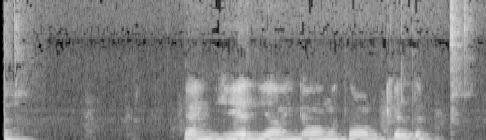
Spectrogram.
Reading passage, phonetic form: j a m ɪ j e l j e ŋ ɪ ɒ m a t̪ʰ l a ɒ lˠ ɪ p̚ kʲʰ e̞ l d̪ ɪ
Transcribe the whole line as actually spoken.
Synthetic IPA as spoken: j a ŋ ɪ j e l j a ŋ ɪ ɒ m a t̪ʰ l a ɒ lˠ ɪ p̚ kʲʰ e̞ l d̪ ɪ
